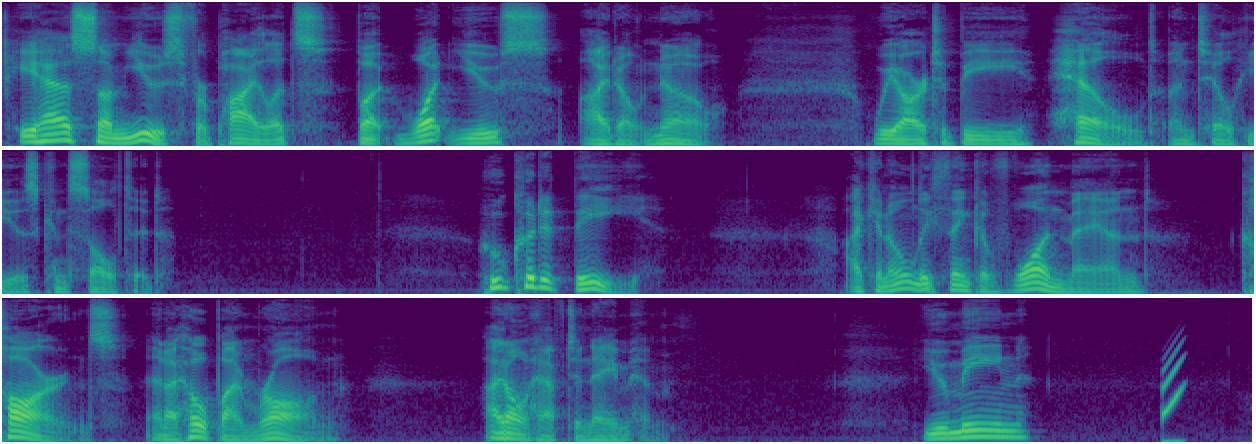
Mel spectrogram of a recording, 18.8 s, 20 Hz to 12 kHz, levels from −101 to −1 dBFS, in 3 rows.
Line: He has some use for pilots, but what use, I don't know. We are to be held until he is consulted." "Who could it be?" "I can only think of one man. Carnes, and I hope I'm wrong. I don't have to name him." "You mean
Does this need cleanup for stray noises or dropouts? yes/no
yes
